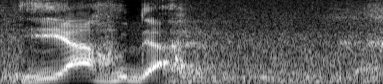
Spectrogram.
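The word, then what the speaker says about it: יהודה: One of his sons is, we call him Judah. But in the Hebrew, Yahuda. Yod he vav he?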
